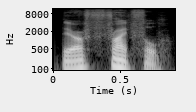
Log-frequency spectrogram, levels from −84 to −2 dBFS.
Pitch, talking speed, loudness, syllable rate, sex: 90 Hz, 195 wpm, -19 LUFS, 6.7 syllables/s, male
